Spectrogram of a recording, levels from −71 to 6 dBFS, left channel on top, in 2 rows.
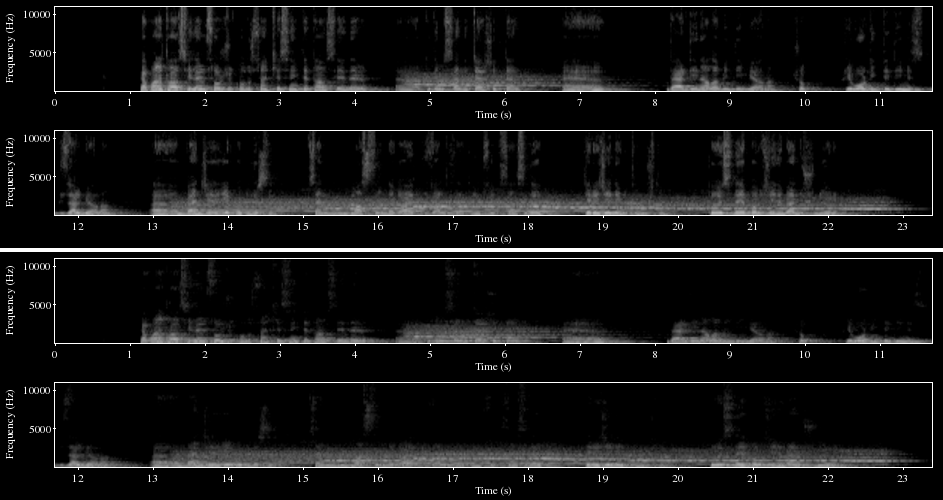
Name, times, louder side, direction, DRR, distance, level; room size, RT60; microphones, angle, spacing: voice 1, 1.1-4.2 4.5-6.2 6.8-7.4 8.2-9.6 9.9-10.1 10.5-12.5 13.0-14.7 15.1-18.2 18.7-19.9 20.4-22.2, left 3 dB, 85° left, 10 dB, 0.7 m, -29 dB
sound 1, 4.6-7.6 13.2-22.8, left 2 dB, 30° left, 2.4 m, -35 dB
12.5 x 11.5 x 3.5 m, 1.3 s
head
